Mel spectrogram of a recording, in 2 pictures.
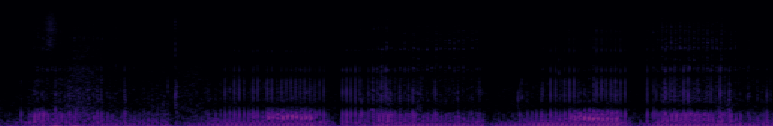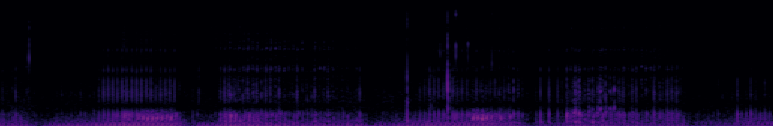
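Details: Male pet cat purrs while his chin is scratched at dawn in the Cotswold hills; deep continuous rumble pulsing with breaths about every two to three seconds, faint clicks between cycles.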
